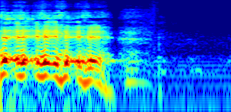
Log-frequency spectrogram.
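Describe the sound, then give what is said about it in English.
A person does a short, nasal sheep-bleat imitation, a wavering "baa" lasting about half a second, fairly loud, then trailing off into quiet. “And you're going to go, eh, eh, eh, So there's a good sheep in this place here.”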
